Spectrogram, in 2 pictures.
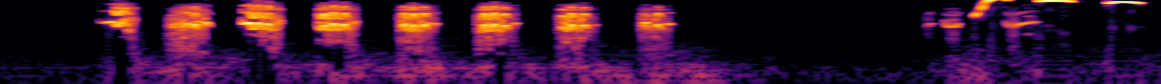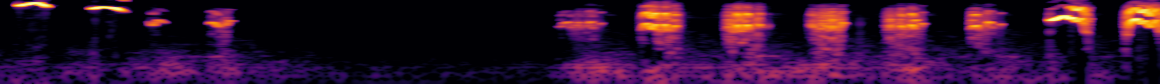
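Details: Baby squirrel calls for stimulating unweaned squirrels to feed: a quick, regular series of about eight scratchy chirps, a cluster of high swooping whistles, then another chirp series ending in thin squeaks.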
